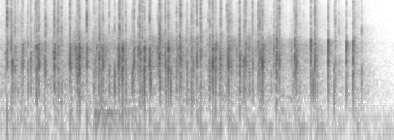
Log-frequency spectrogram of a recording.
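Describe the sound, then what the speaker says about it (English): A small group at a school board meeting claps, the individual hand claps distinct and fairly close, a modest round of applause that tapers off and stops near the end. "Another round of applause."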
